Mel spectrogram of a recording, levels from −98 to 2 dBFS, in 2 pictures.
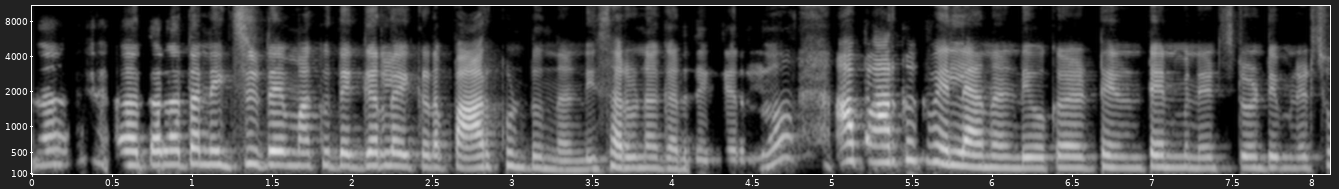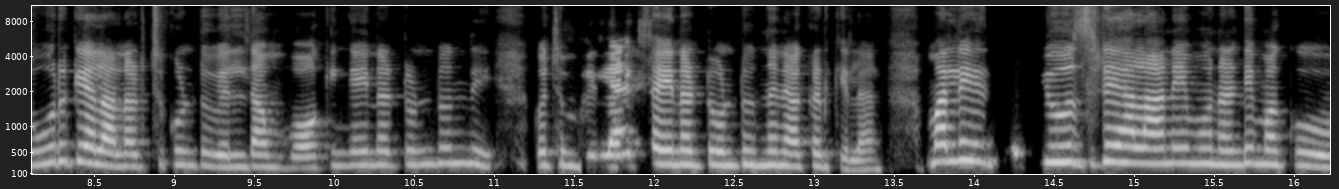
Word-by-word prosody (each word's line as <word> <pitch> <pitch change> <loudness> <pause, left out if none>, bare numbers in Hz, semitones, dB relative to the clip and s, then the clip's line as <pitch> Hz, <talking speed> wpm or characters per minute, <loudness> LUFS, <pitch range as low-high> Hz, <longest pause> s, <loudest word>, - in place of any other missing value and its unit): తర్వాత - - -14 0.6
ఆ! - - +7
తర్వాత 270 +2 +4
నెక్స్ట్ 265 +1 0
డే 265 - +10
మాకు 250 +1 -2
దగ్గరలో 245 +1 +2
ఇక్కడ 225 -1 -3
పార్క్ 215 +3 +6
ఉంటుందండి. 190 -6 -6
సరునగర్ 205 -3 -1
దగ్గరలో. 185 - -8 0.4
ఆ - - +11
పార్క్‌కి 320 +2 +4
వెళ్ళానండి. 225 -6 +3
ఒక 205 +1 -8 0.3
టెన్ 210 -1 -2
టెన్ 225 -1 +1
మినిట్స్, 205 0 -8
20 210 0 -2
మినిట్స్ 210 +3 -10
ఊరికే 325 +1 -2
అలా 260 -3 +4
నడుచుకుంటూ 255 +2 -7
వెళ్దాం 225 0 -3 0.2
వాకింగ్ 220 +5 -5
అయినట్టు 260 0 -6
ఉంటుంది. 290 0 -6 0.3
కొంచెం 255 0 -5
రిలాక్స్ 230 +3 +1
అయినట్టు 270 -1 +1
ఉంటుందని 255 -1 -1
అక్కడికెళ్ళాను. 190 -7 -8 0.3
మళ్ళీ 340 +2 +4 0.5
ట్యూస్‌డే 315 0 +2
అలానేమోనండి 290 -1 +1
మాకు 260 -1 -3
250 Hz, 135 wpm, -24 LUFS, 215-275 Hz, 0.6 s, ఆ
